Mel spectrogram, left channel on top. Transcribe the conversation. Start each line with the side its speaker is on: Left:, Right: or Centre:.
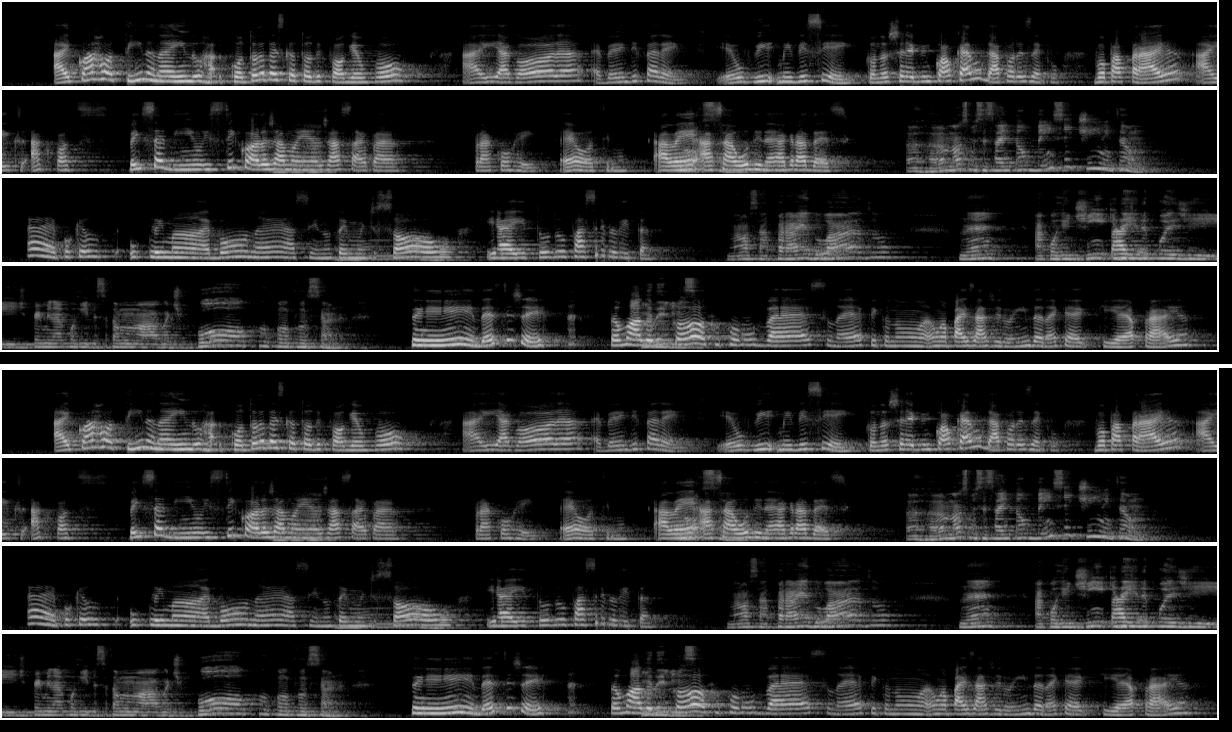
Left: Aí com a rotina, né, indo, ra- com toda vez que eu tô de folga eu vou, aí agora é bem diferente. Eu vi- me viciei. Quando eu chego em qualquer lugar, por exemplo, vou pra praia, aí acordo c- bem cedinho e cinco horas
Right: Aham.
Left: da manhã eu já saio para para correr. É ótimo. Além,
Right: Nossa.
Left: a saúde, né, agradece.
Right: Aham. Nossa, mas você sai então bem cedinho, então.
Left: É, porque o, o clima é bom, né, assim, não
Right: Ah.
Left: tem muito sol, e aí tudo facilita.
Right: Nossa, a praia do
Left: Eu
Right: lado, né? A corridinha. E
Left: imagino.
Right: daí, depois de, de terminar a corrida, você toma uma água de coco? Como que funciona?
Left: Sim, desse jeito. Tomo água
Right: Que delícia.
Left: de coco, converso, né? Fico numa uma paisagem linda, né? Que é, que é a praia.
